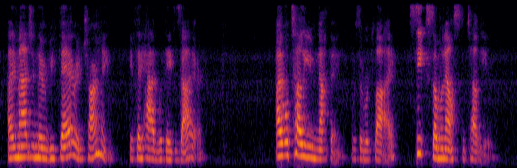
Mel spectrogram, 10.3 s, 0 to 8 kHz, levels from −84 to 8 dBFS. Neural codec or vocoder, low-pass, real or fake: vocoder, 44.1 kHz, 80 mel bands, Vocos; 7.2 kHz; fake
